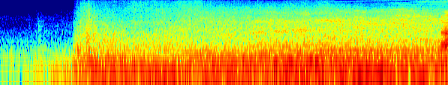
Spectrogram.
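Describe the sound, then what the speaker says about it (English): Deep, steady roar of a spaceship engine in the game Star Citizen, a broad rumbling rush that swells in abruptly and holds loud and continuous with no voices over it. "I guess that's the sound of the engine."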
